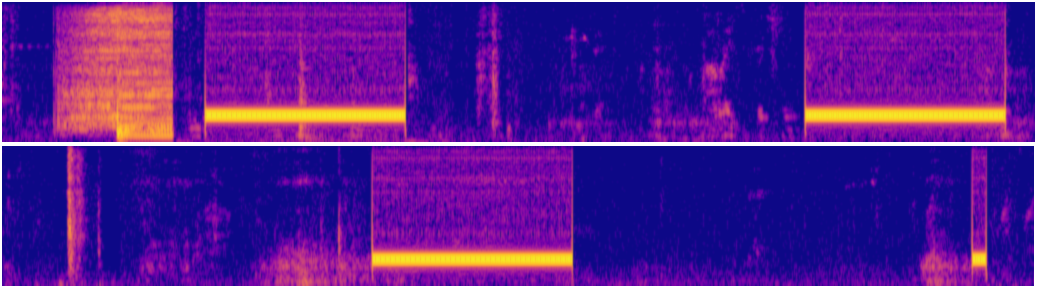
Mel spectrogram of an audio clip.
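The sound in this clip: Telephone ringing tones sound during a call transfer: three long, steady, mid-pitched tones of about two seconds each, evenly spaced by quiet gaps with faint line noise, after a brief burst of noise at the start.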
